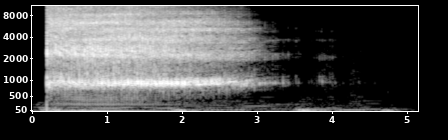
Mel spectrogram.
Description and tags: An amazing Vibraslap recorded by my good friend and engineer Mike B at FullWell in Phoenix, AZ. Have used this numerous times. Enjoy :)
